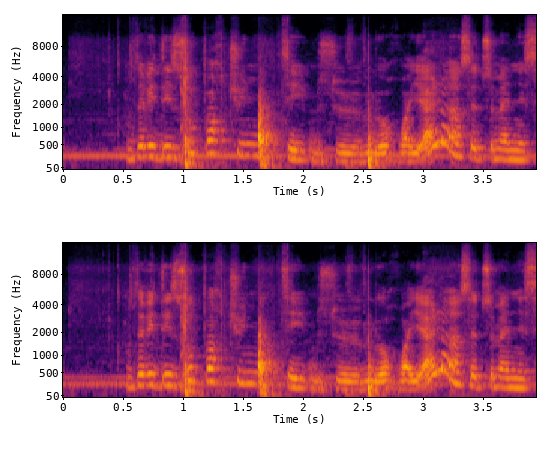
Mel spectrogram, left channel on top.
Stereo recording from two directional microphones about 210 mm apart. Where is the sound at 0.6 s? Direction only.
40° right (ahead or behind).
